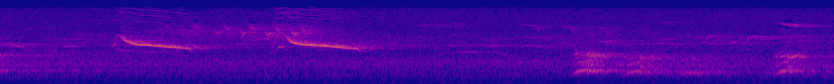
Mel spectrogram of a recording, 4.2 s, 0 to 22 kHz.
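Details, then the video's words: Male Eurasian nuthatch in Samara on 13 April 2019 sings near a feeding female he follows and watches over: two clear down-sliding whistles, then two short, harsher, lower calls over soft hiss. "Поползень поет рядом с самочкой"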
